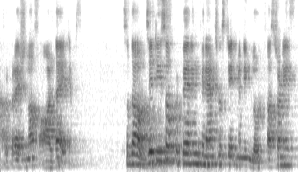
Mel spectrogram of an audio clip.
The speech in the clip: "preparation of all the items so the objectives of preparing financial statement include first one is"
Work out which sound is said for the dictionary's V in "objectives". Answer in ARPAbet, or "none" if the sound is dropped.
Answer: none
